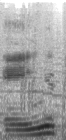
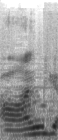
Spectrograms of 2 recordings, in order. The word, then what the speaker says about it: Aang: Nickelodeon about a young boy named Aang, or Ong. I believe that's an appropriate pronunciation.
